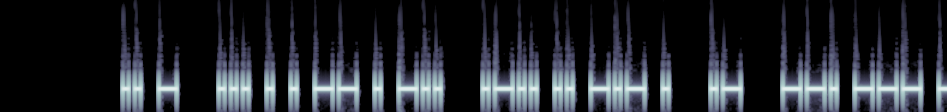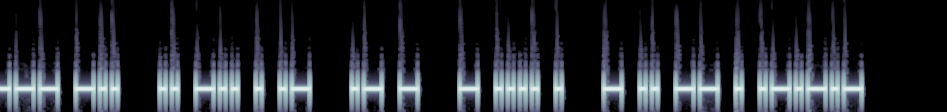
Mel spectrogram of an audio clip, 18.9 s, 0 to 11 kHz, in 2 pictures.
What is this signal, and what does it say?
Morse code, heard as a keyed tone, about 20 wpm, 700 Hz. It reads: IT SEEMED LIKE A GOOD IDEA AT THE TIME.
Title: Sentences with 8-Word Phrases - 20wpm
